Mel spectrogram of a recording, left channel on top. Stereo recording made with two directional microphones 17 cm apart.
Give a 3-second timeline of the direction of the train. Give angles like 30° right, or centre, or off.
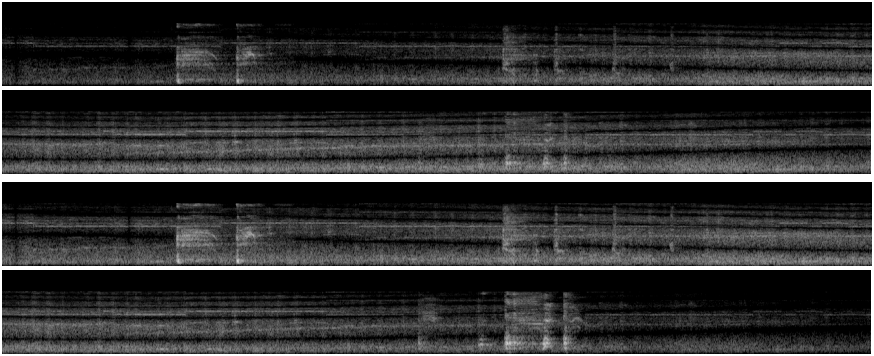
60° right, 40° right, 20° right, 10° left, 40° left, 60° left.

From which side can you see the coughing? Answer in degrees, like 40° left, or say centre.
40° right.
